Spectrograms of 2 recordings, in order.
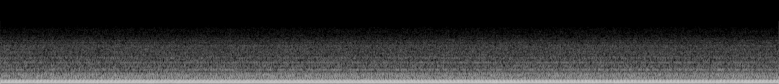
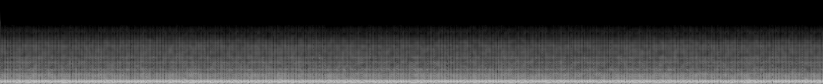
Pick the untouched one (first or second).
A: first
